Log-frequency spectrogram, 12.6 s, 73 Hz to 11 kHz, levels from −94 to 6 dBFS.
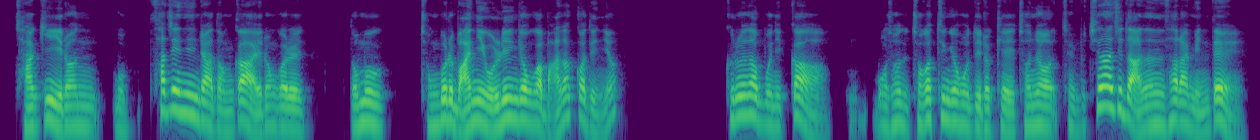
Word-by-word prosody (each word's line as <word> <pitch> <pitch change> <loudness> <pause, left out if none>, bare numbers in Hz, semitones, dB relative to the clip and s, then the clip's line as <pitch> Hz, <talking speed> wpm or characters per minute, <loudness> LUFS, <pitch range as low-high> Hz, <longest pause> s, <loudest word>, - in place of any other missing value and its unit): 자기 120 +6 -1
이런 125 -1 -2
뭐 110 -2 -12 0.2
사진이라든가 170 - +2
이런 120 +6 -4
거를 115 -3 0 0.4
너무 130 -1 -1 0.3
정보를 150 +5 +1
많이 150 -1 +3
올리는 130 +7 +2
경우가 150 -3 +3
많았거든요? 155 - -4 1.0
그러다 175 +2 +2
보니까 115 - -1 0.4
뭐 125 - -9
저는 130 -1 -6
저 130 - -6
같은 155 +1 -1
경우도 135 -4 -2
이렇게 115 -3 -2
전혀 120 +3 -2
잘 120 - -12
뭐 115 +2 -17
친하지도 235 - +4
않은 130 +2 -1
사람인데 120 - +1
125 Hz, 310 characters per minute, -21 LUFS, 115-155 Hz, 1.0 s, 친하지도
